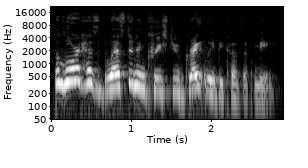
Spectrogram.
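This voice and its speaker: A woman's voice: fairly high pitch, big pitch swings, moderate pace, darkish tone, husky. Crafty man talking his way to a deal, persuasive; woman narrator voices him. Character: crafty young shepherd Jacob, bargaining.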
